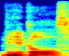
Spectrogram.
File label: "vehicles", robot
